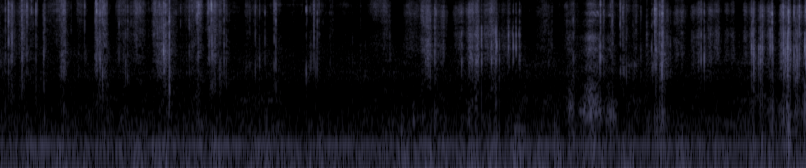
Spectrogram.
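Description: Folded paper instruction leaflet rustling and crinkling as it is handled, in many short, irregular crackles.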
